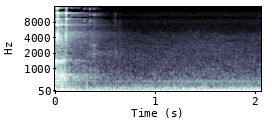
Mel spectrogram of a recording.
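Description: A short clink right at the start, then a faint steady low hum with no other distinct sound.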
